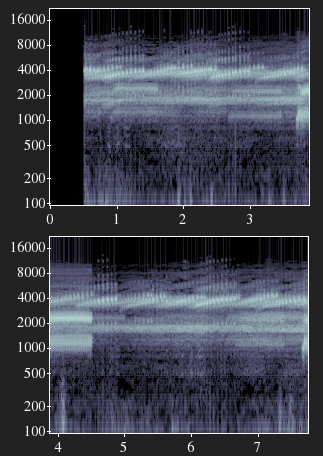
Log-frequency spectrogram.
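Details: Cope's gray treefrogs calling in a wetland, a dense chorus of harsh, buzzy trills overlapping almost without pause; boreal chorus frogs and American toads also calling.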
